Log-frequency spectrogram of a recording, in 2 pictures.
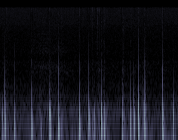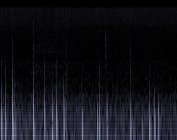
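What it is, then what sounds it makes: Cork board. A round pressed-cork board held vertically before the microphone is tapped with fingertips and nails in quick, uneven runs of about thirty taps over seven seconds. Each tap is a short, dull, low thud that dies away almost instantly, over a faint steady low hum.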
